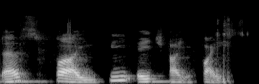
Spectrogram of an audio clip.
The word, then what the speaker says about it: phi: and this letter which you see here is pronounced as pi p h i phi right now we proceed to some examples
